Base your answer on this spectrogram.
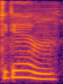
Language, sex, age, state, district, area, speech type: Assamese, female, 18-30, Assam, Dibrugarh, rural, spontaneous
